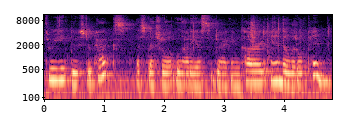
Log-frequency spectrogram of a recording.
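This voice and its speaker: A soft-spoken woman hosting an unhurried ASMR-style unboxing, recorded in an untreated apartment room. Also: mid-range voice. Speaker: host of a card unboxing channel. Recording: roomy untreated apartment, clear background noise.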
